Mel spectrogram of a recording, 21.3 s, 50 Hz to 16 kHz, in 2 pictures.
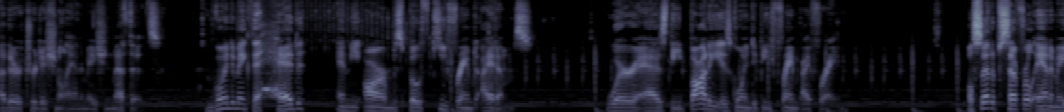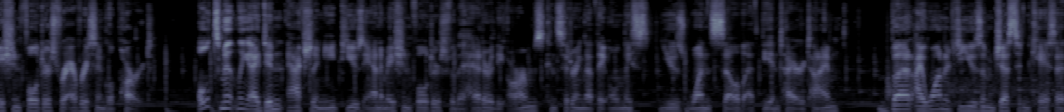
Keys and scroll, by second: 3.4 ctrl+z, 4.2 space, 4.3 z, 5.5 space, 6.6-9.8 typing, 10.0 ctrl+z, 11.3 e, 12.2 ctrl+z, 13.0 ctrl+z, 13.4 ], 15.4 e, 15.8 y, 16.6 space, 16.7 b, 19.1 z, 19.3 space, 19.4 z, 19.6 space, 20.2 ctrl+z.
